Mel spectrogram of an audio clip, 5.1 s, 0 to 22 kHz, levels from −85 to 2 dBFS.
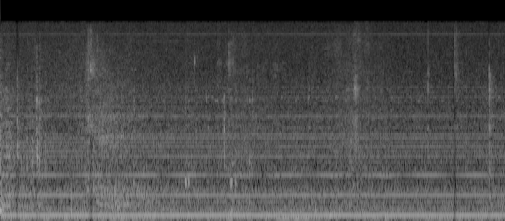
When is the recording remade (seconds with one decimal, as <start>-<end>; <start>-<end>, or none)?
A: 2.3-2.8; 3.3-3.9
